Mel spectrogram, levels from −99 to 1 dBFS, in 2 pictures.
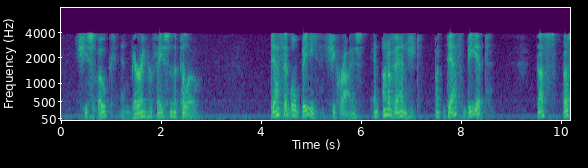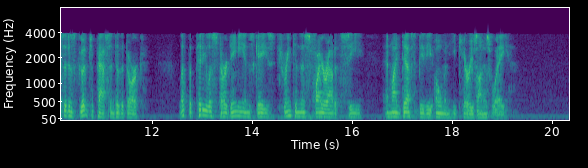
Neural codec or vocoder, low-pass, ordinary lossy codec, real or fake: none; 7.2 kHz; AAC, 16 kbps; real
